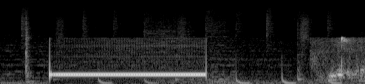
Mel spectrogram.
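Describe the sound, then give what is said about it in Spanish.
A single steady electronic ringing tone from a phone call sounds clearly for about a second and a half, then stops, with faint background voices and small noises around it. “Oye, entró ahí, contéstale tú.”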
